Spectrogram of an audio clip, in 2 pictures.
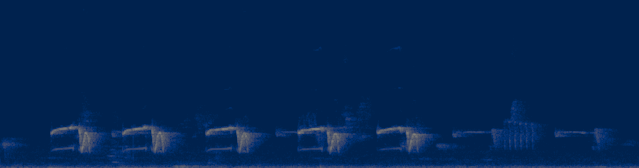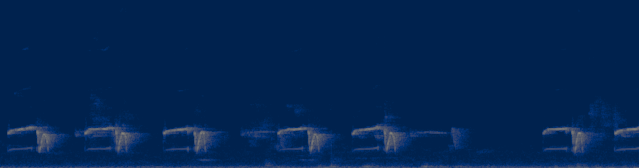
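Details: Prinia singing to draw an answer from a ceplier bird: a steady run of short, high, bright chirped phrases, each a quick downward flick, repeated roughly every half second over faint low background hum.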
